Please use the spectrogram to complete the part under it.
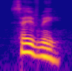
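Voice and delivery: loud cry for rescue; pleading. A narrator's reading. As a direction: beg to be saved. Voice crying out to be rescued.

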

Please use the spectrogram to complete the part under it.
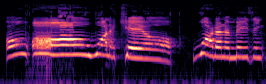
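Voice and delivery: loud, thrilled yell over a kill; excited shout. Real, not acted.

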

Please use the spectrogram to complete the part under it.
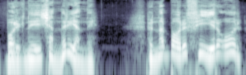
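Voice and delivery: ordinary delivery, nothing marked

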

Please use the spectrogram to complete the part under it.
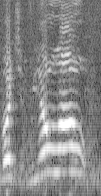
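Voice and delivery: high, loud reckless whoop; excited yell. Real, not acted. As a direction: yell it like a daredevil. Launching reckless attack.

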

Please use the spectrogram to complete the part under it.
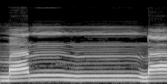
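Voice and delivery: মান্না with the ন্ন held long as a nasal hum; slow মান্না, humming the ন্ন through the nose; nasal ghunnah. Shown as a demonstration. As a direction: let the ন্ন of মান্না ring in the nose before the last না. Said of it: "নাকের বাসি দ্বারা গুনাহ হবে".

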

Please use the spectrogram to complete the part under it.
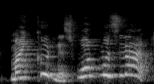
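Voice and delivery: high-pitched startled mother; startled cry. A narrator's reading. Mother hearing an awful noise from the tummy, startled cry. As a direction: exclaim in shock, pitch leaping up. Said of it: "she cried".

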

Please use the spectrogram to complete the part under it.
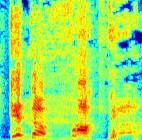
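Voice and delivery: high, loud and slow shouted order; mock shout. Retelling the robbery, shouting the command. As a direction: yell it like a robber bursting in.

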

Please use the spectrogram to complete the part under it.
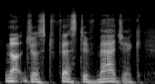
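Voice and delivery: plain reading voice

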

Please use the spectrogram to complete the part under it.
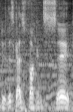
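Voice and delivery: normal talking voice

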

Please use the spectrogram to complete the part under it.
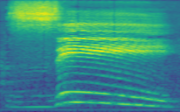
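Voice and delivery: ZI with a long, held I; teacher sounding out a long "zi"; syllable sound demo. Shown as a demonstration. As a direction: buzz the Z, then stretch the I in "zi". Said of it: "com a sílaba".

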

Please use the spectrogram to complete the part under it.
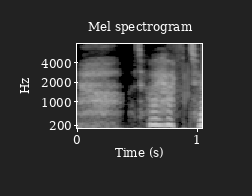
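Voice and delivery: a light imitation of a reluctant boyfriend; reluctant partner. Partner asked to read in.

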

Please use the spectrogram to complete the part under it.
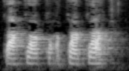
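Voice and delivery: duck quacking. Shown as a demonstration. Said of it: "Can you quack like a duck?".

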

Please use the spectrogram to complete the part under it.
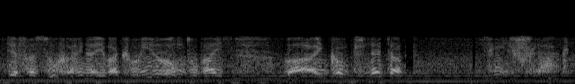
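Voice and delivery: distorted radio transmission; like a crackling field radio; crackly military radio. Acted. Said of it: "fingen wir diesen Funkspruch auf".

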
